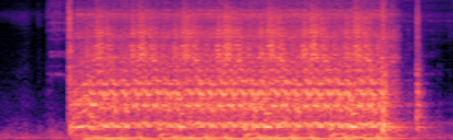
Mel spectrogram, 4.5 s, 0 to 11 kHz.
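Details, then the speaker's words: 1979 Ford F-100 that sat for years, after refitting the throttle return spring, gas in carburetor: steady cranking about three turns a second for three seconds, never catches, sounds off to owner; cranks, no start, cause unclear. "Something doesn't sound right. I can tell you that."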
